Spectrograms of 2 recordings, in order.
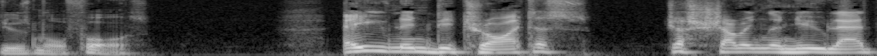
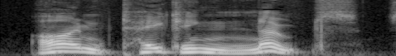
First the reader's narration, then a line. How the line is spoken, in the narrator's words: said Carrot grimly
